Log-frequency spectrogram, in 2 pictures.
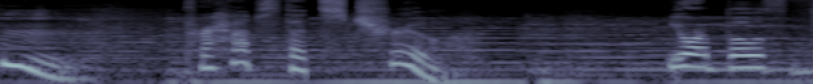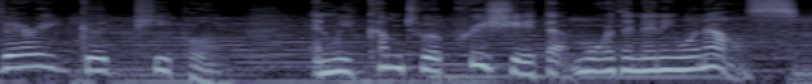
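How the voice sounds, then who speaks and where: An actor playing a composed, watchful young man in a video game, speaking politely and deliberately, with music behind. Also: high voice. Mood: courteous, earnest. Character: composed, courteous, watchful young man, protective older brother.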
